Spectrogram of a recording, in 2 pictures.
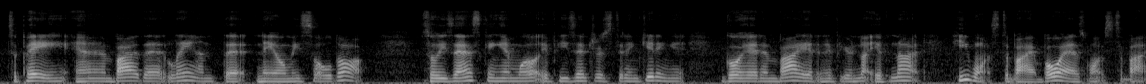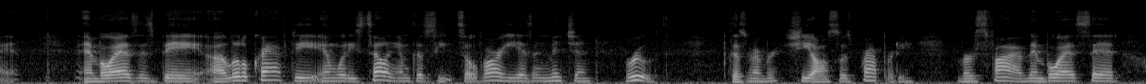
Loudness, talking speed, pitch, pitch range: -29 LUFS, 190 wpm, 145 Hz, 140-160 Hz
